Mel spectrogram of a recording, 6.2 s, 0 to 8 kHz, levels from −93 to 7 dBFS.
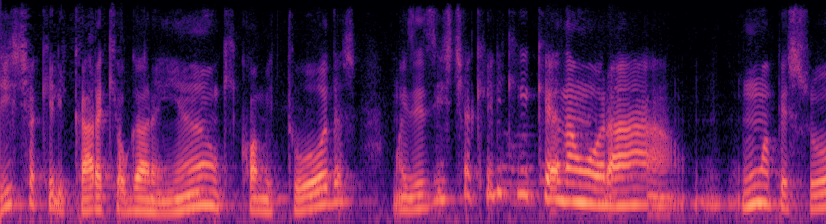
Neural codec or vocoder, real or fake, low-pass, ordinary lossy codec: none; real; 7.2 kHz; Opus, 24 kbps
